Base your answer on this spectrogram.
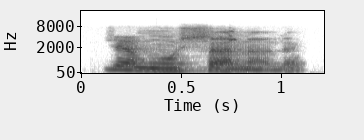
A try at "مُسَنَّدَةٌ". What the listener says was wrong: Tadi saya kedengarannya muson ada. Saya dengarnya muson ya. Musannadah.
